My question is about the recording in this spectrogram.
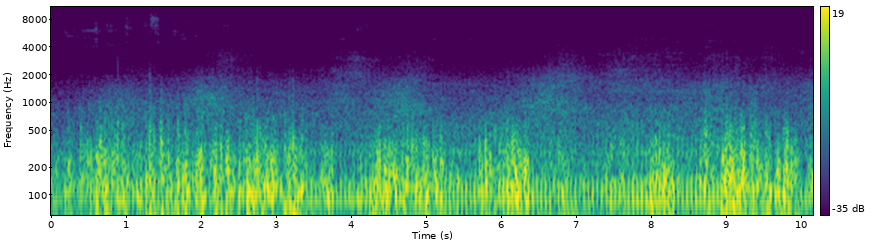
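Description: Motor vehicle travelling along a road, heard from on board: a steady engine and road rumble, with wind noise on the microphone.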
